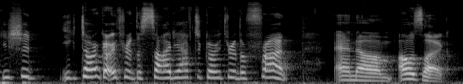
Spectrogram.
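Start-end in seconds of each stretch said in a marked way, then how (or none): 0.0-2.9 high-pitched scolding bus driver; retold yell. Bus driver scolds passenger over the wrong door, yelling. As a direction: imitate a driver telling off a passenger. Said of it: "yelled at me".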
